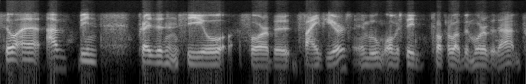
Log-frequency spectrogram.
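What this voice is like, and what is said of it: Scottish accent. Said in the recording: “Obviously, you can tell from my accent, I'm originally from Scotland”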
